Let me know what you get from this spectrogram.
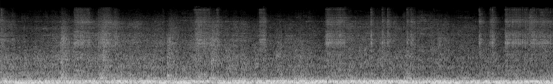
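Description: Kurobe Gorge Railway's narrow-gauge trolley train running, heard from its open-sided carriage: a loud, steady low rumble of wheels on rails with irregular clicks over the track.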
